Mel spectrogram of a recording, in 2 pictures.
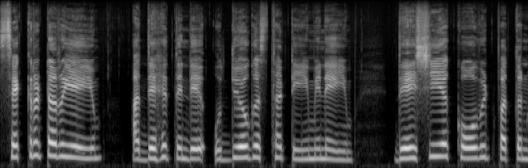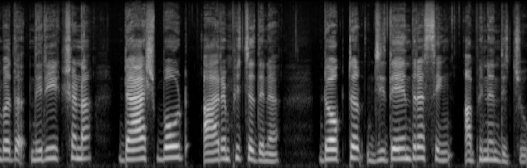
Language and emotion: Malayalam, neutral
